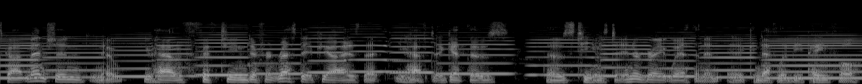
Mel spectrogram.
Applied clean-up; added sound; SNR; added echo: none; Bowed string instrument; 0 dB; none.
